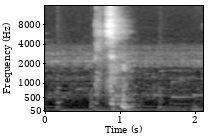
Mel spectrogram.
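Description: A man's single short burst of laughter, expelled sharply through the nose and mouth, about a second in, over faint background music.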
